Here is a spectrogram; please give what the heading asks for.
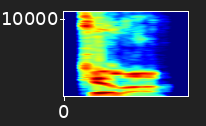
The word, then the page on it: killer: British English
